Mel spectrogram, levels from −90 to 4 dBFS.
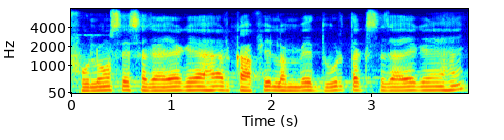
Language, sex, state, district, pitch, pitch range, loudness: Hindi, male, Jharkhand, Deoghar, 135 Hz, 130-140 Hz, -16 LUFS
